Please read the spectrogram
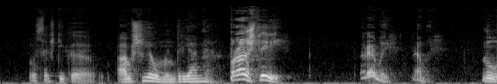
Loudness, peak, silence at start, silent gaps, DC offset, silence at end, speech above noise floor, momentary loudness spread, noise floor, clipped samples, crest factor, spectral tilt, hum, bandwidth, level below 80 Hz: -18 LUFS; 0 dBFS; 0.05 s; none; under 0.1%; 0 s; 21 dB; 17 LU; -39 dBFS; under 0.1%; 18 dB; -6 dB/octave; none; 16.5 kHz; -40 dBFS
